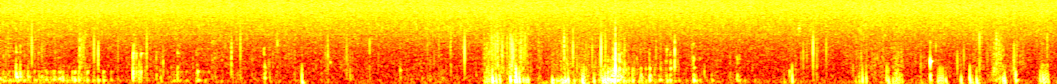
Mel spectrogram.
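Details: Stomach growling on an empty stomach: gurgling, bubbling abdominal rumbles with a low growl, typical of normal bowel sounds (borborygmi).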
